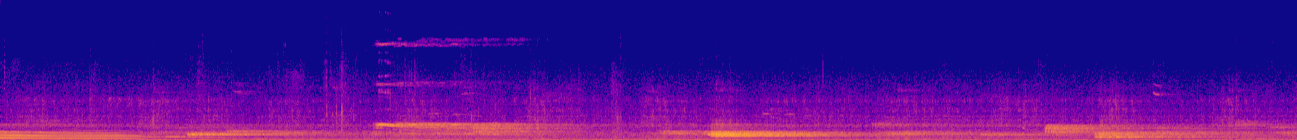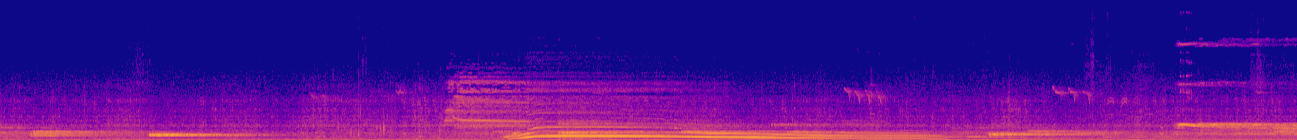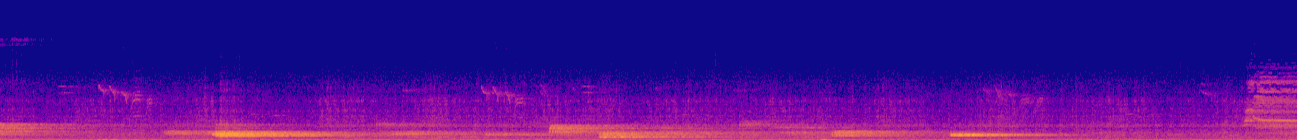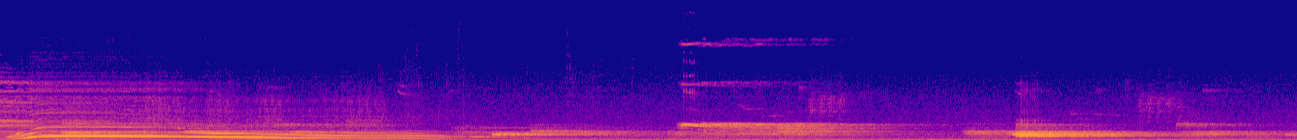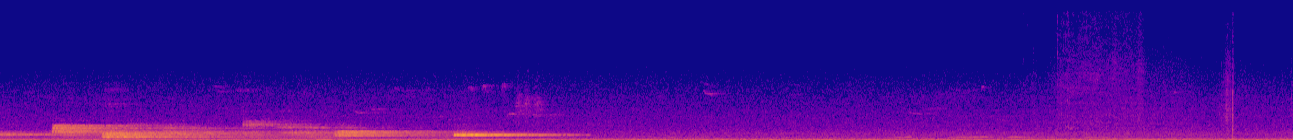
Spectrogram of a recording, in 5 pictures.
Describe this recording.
Wind to play ... please turn the handle gently ... thank you the Fairy Queen ... and thats what you get ... Alnwick Gardens ... part of the Garden of Fairy Tales feature ... open lavalier mics clipped to a sandwich box ... background noise ... some gentle winding can heard in the background ...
